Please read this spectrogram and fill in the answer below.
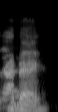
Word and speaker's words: Omisade: today here at the Wolfer to be with Omisade. Am I pronouncing it right? Omisade? Omisade.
